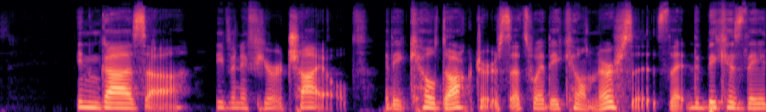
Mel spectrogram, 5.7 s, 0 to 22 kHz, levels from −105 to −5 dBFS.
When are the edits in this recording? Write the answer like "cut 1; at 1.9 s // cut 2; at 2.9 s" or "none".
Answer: cut 1; at 1.6 s // cut 2; at 2.9 s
